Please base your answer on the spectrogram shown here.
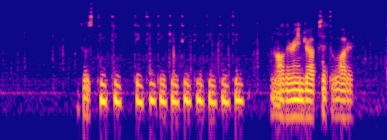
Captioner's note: imitating rain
